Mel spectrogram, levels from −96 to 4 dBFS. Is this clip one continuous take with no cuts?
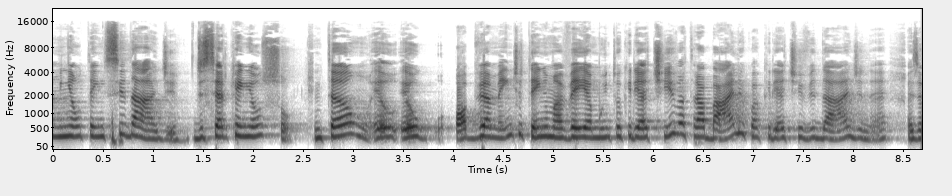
no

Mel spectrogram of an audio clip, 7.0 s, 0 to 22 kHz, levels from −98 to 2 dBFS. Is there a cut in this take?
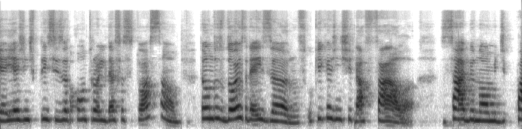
yes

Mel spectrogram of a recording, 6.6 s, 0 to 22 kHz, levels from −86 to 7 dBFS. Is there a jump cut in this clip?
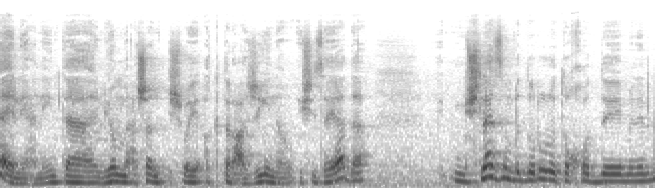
yes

